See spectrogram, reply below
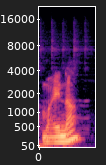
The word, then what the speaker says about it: Maina: Hi, my name is Wycliffe Maina.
